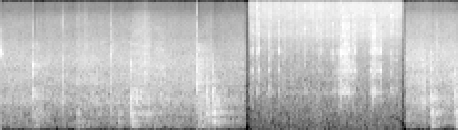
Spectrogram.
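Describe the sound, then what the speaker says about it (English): Shrimp and spinach seasoned with salt are stirred in a hot pan, a steady loud sizzle with scraping stirs and a couple of abrupt clatters, close up and without talk. "Give it a good mix"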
